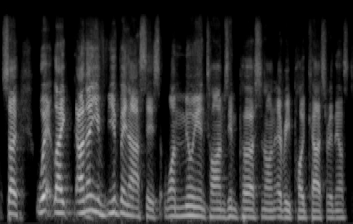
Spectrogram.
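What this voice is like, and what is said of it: Thick Australian accent. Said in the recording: “thick Australian accent”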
